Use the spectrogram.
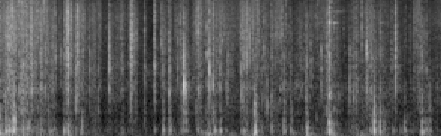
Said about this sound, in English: Listen, everybody listen to me as I dig through my junk drawer.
